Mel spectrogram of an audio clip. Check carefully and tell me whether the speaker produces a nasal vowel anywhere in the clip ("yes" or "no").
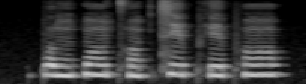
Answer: yes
